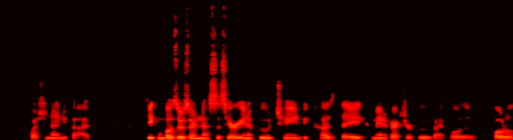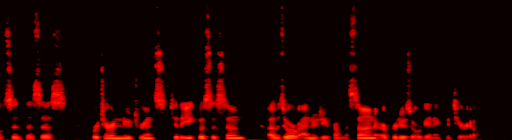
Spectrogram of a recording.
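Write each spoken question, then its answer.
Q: Decomposers are necessary in a food chain because they manufacture food by photosynthesis, return nutrients to the ecosystem, absorb energy from the sun, or produce organic material.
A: 2: return nutrients to the ecosystem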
